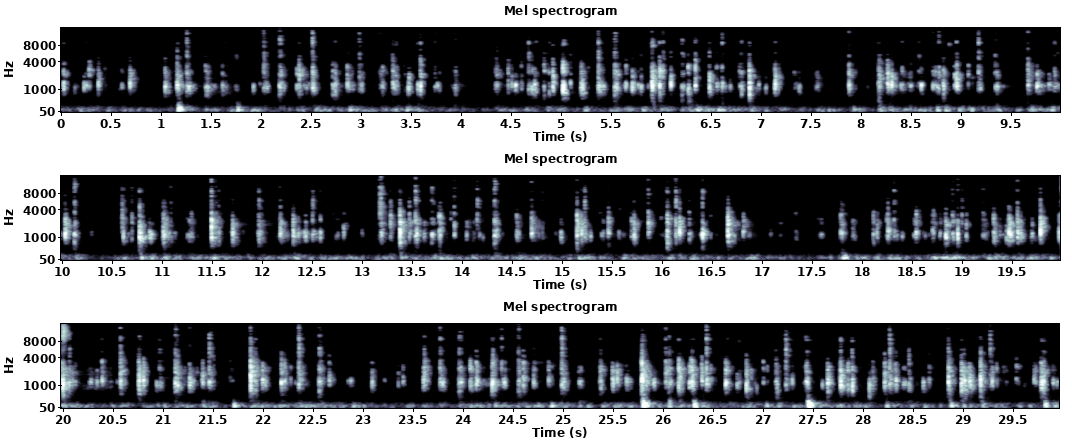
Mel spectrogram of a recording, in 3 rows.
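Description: Fast touch typing on a full-size computer keyboard: a quick, uneven stream of key clicks in short runs of words with brief pauses between, at about 64 words per minute. A faint steady low hum runs underneath.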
